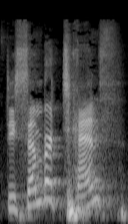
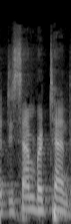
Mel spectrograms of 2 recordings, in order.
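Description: First: "December tenth?" slow, rising into a question; doubting echo. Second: Said in the usual way. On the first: Retold or imitated. Cop repeats driver's answer back, "December tenth?" slow and questioning. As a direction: draw out "December tenth?" with the pitch lifting at the end. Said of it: "says the thing that you just said back to you".

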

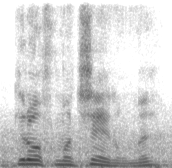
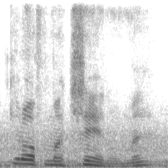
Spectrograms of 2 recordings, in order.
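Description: Both takes have the same delivery.

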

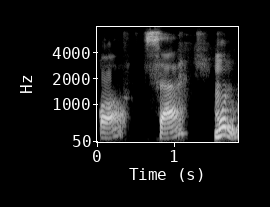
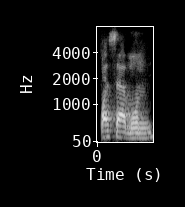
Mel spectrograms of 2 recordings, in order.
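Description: First: Syllable by syllable, pauses between "ক", "সা", "মুন"; broken pronunciation. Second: "কসামুন" run together as one word; whole word "কসামুন" after sounding out; joined-up reading. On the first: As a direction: sound out "ক ... সা ... মুন", each alone. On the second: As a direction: blend "কসামুন" without breaks. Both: Shown as a demonstration. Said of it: "এরপর আপনারা বাংলা উচ্চারণ করবেন".

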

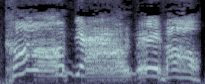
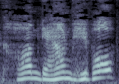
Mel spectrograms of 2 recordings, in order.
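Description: First: Loud, raised-pitch mock shout; hammed-up holler for order; exasperated shout. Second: Said in the usual way. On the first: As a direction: yell it at an impatient crowd. Acted outburst at impatient crowd.

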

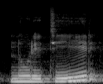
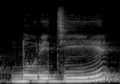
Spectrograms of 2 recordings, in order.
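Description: Both takes have the same delivery.

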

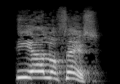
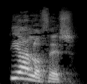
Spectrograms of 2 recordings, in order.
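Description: First: High, loud exasperated repeat; exasperated shout. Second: Rhetorical question with a falling end; mild exasperation. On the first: Host repeating his question for effect, exasperated shout. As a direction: hammer the question home, much louder and higher. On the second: Host summing up the film's simple offer, mildly exasperated. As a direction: ask it as if it were obvious. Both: Acted.

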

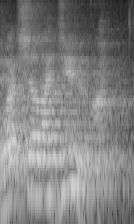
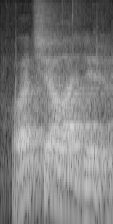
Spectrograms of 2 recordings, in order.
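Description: First: Prodigal son's question. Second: Low, hushed wondering of a rich man; rich man's question. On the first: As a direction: ask it like a stranded, hungry kid. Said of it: "The kid in the pig pen asked it". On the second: Rich man pondering his wealth, low and hushed. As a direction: ask it as the troubled rich man, lower. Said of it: "The rich man asked it". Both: Retold or imitated.

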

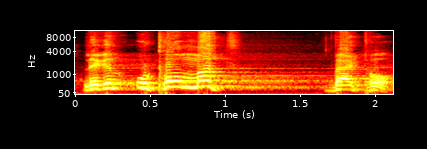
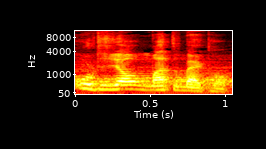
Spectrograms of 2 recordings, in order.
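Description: First: "اٹھو مت" slow and pitched up, a pause, then "بیٹھو"; phrase it as "اٹھو مت / بیٹھو" with a clear break; "اٹھو مت" set apart high and slow before a break, then "بیٹھو"; pause after مت. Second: "اٹھ جاؤ" then a break, "مت بیٹھو" as its own phrase; pause after جاؤ. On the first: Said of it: "اٹھو کو علیحدہ کر دیں". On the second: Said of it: "Urdu میں بھی آپ اٹھو مت بیٹھو". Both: Shown as a demonstration.

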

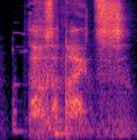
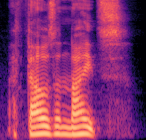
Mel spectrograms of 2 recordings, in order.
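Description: First: Whispered A thousand nights. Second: Said in the usual way. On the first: Shown as a demonstration. Gamer whispers the page title to himself. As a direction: breathe A thousand nights softly. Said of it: "repeats title whispered". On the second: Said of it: "repeats title".

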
